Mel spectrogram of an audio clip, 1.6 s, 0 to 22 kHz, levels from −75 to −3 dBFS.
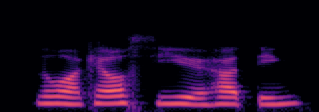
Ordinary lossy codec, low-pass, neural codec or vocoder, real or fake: none; none; codec, 16 kHz, 0.3 kbps, FocalCodec; fake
